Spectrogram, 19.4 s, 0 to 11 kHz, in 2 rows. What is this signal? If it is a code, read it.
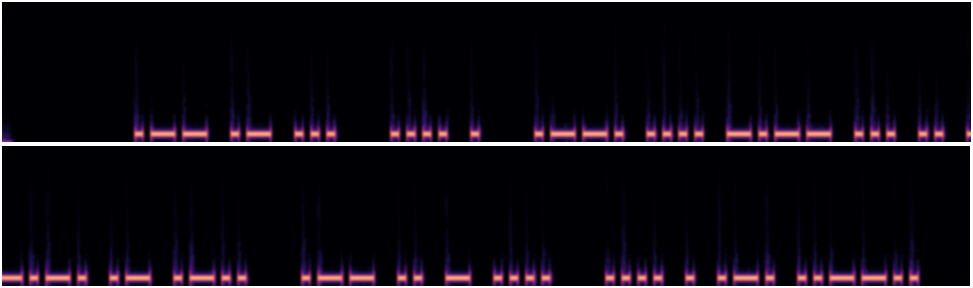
Morse code, heard as a keyed tone, about 15 wpm, 700 Hz. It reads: WAS HE PHYSICAL WITH HER?
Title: Sentences from Top 1000 Words - Review Part 4 - 15wpm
